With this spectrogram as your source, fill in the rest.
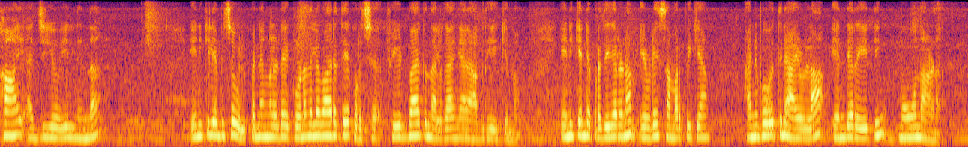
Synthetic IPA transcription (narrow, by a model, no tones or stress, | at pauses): haːjɐd͡ʑijo̞ːjilninːɨ | e̞nikʲːɨle̞bʱit͡ɕːɐulpɐnːɐŋːɐɭuɽe̞ɡuɳɐnilɐʋaːɾɐt̪ːe̞kːurit͡ɕːɨfiːɖ̚baːkːɨnɐlkaːnɲaːnaːɡɾɐhikʲːunːu | e̞nikʲːe̞nde̞prɐðiɣɐɾɐɳɐme̞ʋiɽe̞sɐmɐrpikʲːaːm | ɐnubʱɐʋɐt̪ːinaːjuɭːɐe̞nde̞re̞ːtːiŋmuːnaːɳɨ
